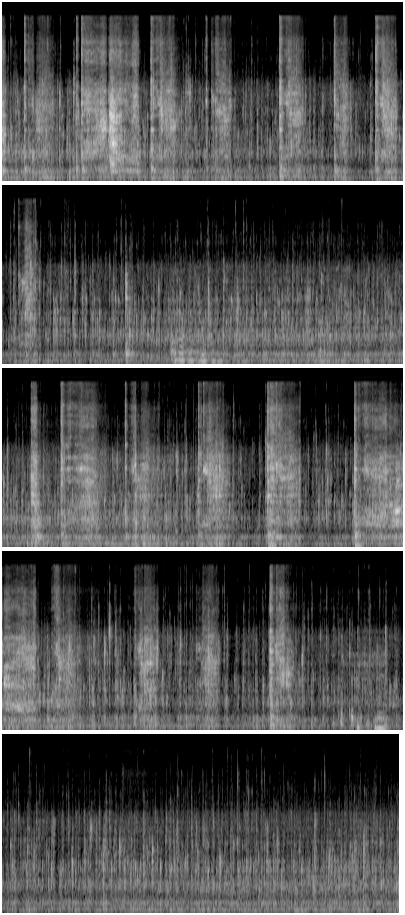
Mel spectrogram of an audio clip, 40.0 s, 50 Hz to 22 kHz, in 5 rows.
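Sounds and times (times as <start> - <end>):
water pouring and splashing: 0.0 - 13.4, 14.1 - 31.8.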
